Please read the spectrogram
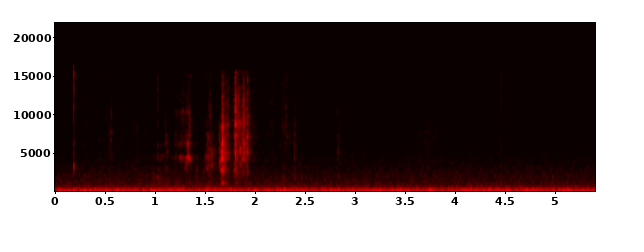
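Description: A few light clicks and taps of small hand tools on a work surface, clustered about one and a half to two seconds in, over a steady low hum.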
